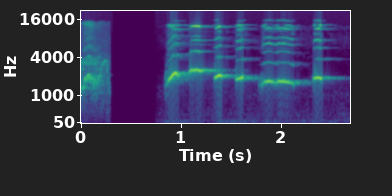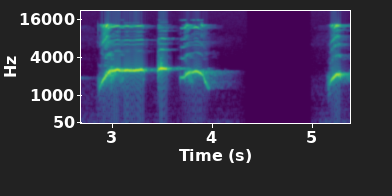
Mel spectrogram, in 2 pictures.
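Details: A cockatiel whistles melodic phrases after an opening squawk. Rising notes lead into held level tones, then drooping slurs. Two phrases are clearly heard, and a third begins at the end.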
